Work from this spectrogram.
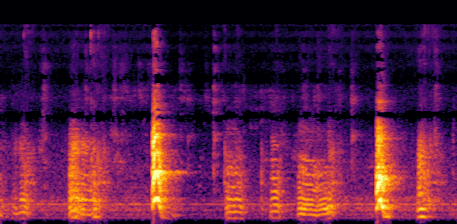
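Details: Corgi kept as a pet, unhappy with a springy doorstop, mixes low grumbling vocalisations with two sharp, loud barks and several shorter muttered sounds over seven seconds, irregularly spaced.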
